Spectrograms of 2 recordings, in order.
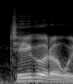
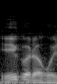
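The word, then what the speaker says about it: Jaeger: 해보겠습니다 여기 보시면 알겠지만 jae 제거라고 읽으면 안 되고 요거는 그냥 예거라고 읽으면 됩니다 그리고 29인치 에어샥입니다 여기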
